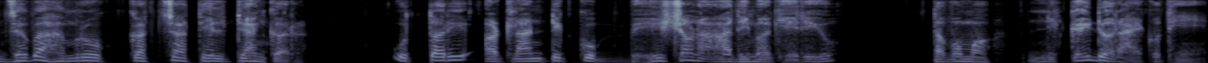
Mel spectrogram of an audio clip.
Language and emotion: Nepali, fearful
